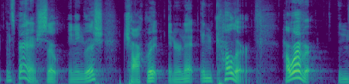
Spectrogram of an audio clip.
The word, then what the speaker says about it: chocolate: If we take a look at the word chocolate, the natural pronunciation is going to fall on this A, okay? It's not chocolate. It's not chocolate. It's chocolate, okay?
